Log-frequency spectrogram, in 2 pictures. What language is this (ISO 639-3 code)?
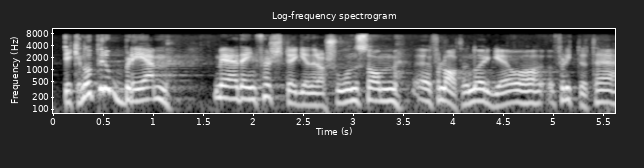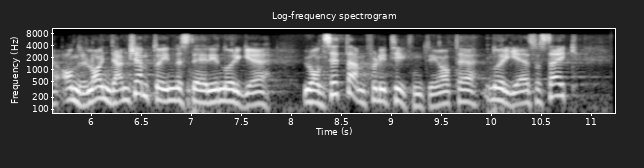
nor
